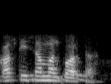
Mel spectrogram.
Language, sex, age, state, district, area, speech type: Nepali, male, 30-45, West Bengal, Alipurduar, urban, conversation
